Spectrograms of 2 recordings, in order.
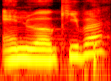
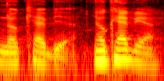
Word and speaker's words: Nwokeabia: last name so wrong enba is that how you say it honestly a for effort it was there no my last name is noia no keia okay it sounds much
